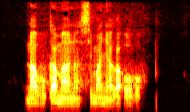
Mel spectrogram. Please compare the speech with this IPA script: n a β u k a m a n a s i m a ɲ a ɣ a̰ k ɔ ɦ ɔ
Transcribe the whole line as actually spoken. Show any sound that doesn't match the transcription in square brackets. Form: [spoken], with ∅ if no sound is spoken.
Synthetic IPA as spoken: n a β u k a m a n a s i m a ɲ a ɣ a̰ [ʔ] ɔ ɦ ɔ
